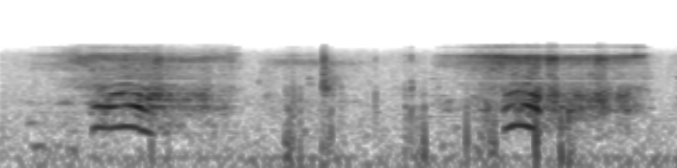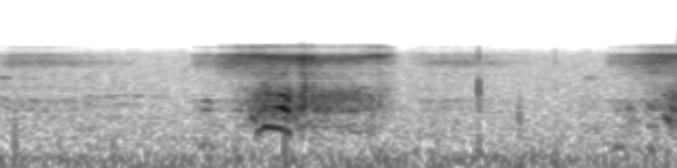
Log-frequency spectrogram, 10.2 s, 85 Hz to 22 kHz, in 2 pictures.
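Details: Adult man's habitual very loud snoring: loud, harsh rattling snores on each breath in, about 19 a minute, with quiet breaths out between; heavy snoring.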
